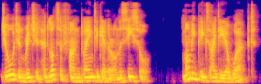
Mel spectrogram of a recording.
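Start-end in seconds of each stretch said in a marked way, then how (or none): none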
